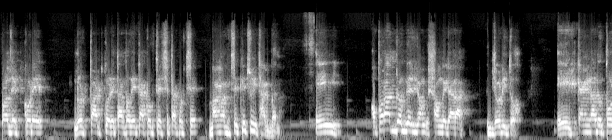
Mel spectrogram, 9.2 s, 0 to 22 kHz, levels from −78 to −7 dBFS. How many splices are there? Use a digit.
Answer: 1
